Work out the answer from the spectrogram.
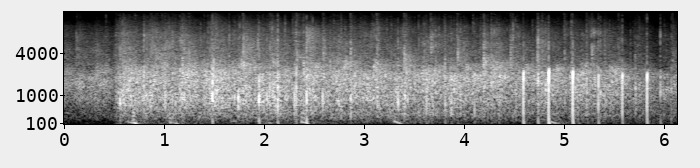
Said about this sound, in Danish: jeg bad dem ikke om at klappe der. Lad du mærke til det? Det gjorde de helt selv.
